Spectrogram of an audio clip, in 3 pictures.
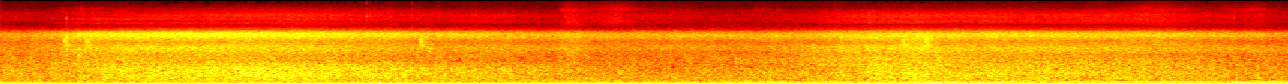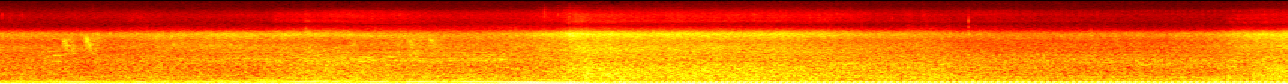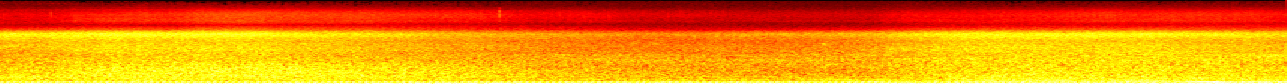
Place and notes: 厚石群礁, Liuqiu Township - On the coast
Traffic Sound, On the coast, Sound of the waves, Birds singing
